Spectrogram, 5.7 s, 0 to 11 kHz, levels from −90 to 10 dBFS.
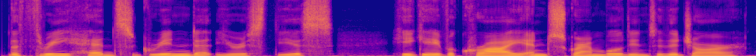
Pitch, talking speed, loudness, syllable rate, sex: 185 Hz, 160 wpm, -18 LUFS, 3.8 syllables/s, female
